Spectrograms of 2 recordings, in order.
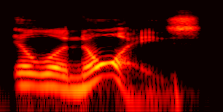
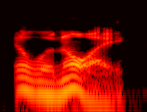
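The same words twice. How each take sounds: First: The final S sound is pronounced. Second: The final S sound is silent. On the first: The speaker calls it wrong. "can't you can't add that S at the end" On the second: The speaker calls it right. "it's the right way to pronounce it"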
